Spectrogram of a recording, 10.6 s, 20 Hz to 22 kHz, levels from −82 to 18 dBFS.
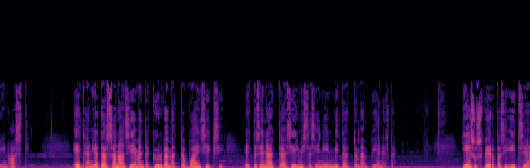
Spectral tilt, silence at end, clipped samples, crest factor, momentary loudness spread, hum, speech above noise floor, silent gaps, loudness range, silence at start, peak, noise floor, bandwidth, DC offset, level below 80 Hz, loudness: -6.5 dB/octave; 0 s; under 0.1%; 18 dB; 11 LU; none; 27 dB; none; 5 LU; 0 s; -4 dBFS; -47 dBFS; 11.5 kHz; under 0.1%; -52 dBFS; -21 LUFS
